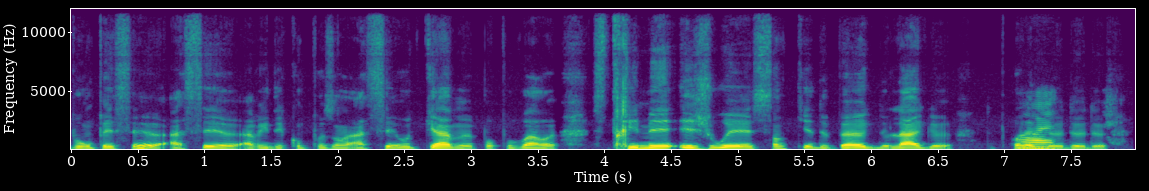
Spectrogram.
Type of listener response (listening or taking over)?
taking over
